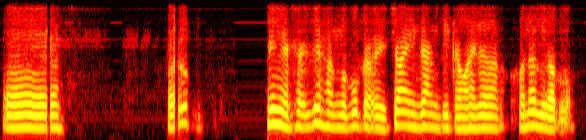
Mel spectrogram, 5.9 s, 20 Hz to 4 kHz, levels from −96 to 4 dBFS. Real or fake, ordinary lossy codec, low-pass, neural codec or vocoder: fake; Opus, 64 kbps; 3.6 kHz; vocoder, 22.05 kHz, 80 mel bands, HiFi-GAN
